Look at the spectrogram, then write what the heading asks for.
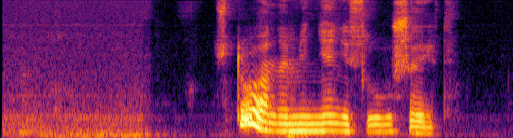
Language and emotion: Russian, sad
